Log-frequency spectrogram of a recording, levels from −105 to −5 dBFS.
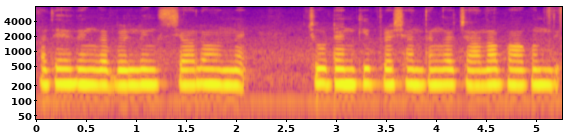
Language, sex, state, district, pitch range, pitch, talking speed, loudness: Telugu, female, Andhra Pradesh, Sri Satya Sai, 210-215 Hz, 215 Hz, 90 wpm, -11 LUFS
